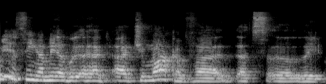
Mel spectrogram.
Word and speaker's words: Chumakov: Americans which what do you think I mean chumak of that's the correct pronunciation of his of his last name he's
